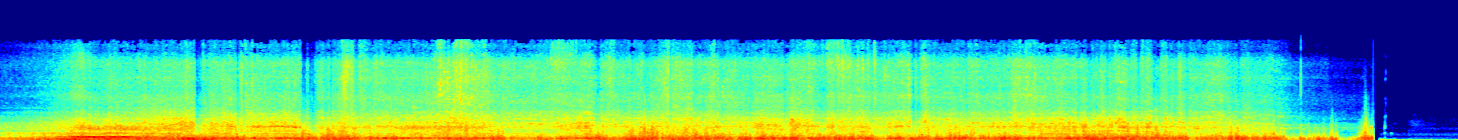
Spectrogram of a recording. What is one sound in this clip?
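A freight train rumbles past close by, its wheels clattering loudly on the rails.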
